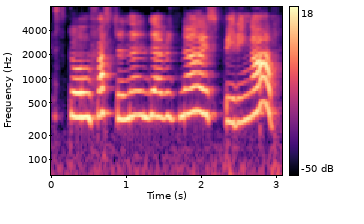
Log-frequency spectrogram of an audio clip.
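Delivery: high, loud excitement; shouted. A narrator's reading. An aunt sees the peach speeding up, shouted. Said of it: "and Spiker shouted".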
